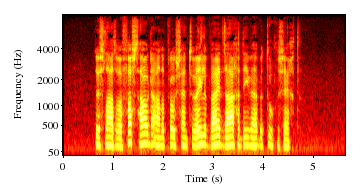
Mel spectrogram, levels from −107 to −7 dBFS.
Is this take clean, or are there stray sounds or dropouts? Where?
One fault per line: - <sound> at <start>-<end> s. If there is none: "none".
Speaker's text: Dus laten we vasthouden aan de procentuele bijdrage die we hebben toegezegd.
none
